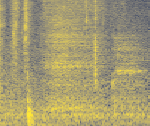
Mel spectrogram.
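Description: Faint, soft handling sounds as a pin is pressed through model track ties into a foam base, with a brief low soft sound about half a second in.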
